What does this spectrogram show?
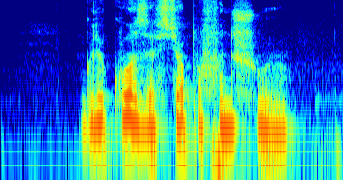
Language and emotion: Russian, neutral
